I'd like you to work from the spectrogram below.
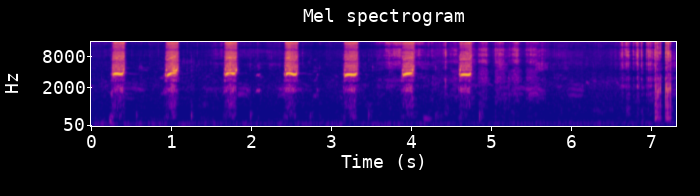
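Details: Grey francolin, called dakhni or irani teetar: loud, sharp, high calls repeated about every 0.7 seconds, seven in a row, followed by softer scattered notes and a burst of noise at the end.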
